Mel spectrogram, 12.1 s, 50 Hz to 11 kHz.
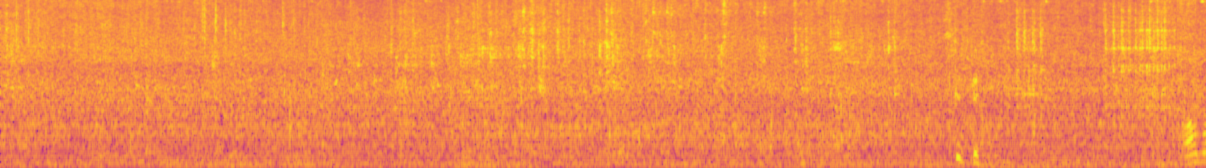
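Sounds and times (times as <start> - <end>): truck engines and tyres rumbling: 0.0 - 12.0.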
